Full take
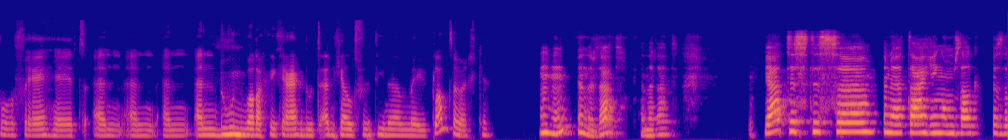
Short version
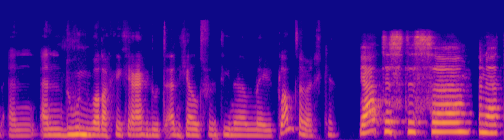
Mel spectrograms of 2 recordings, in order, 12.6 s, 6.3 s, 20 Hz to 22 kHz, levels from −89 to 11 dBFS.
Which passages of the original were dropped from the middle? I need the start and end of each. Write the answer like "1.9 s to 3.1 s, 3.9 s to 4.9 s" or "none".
6.3 s to 9.5 s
